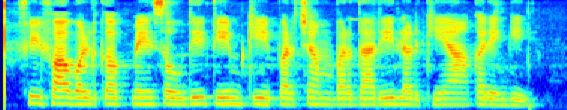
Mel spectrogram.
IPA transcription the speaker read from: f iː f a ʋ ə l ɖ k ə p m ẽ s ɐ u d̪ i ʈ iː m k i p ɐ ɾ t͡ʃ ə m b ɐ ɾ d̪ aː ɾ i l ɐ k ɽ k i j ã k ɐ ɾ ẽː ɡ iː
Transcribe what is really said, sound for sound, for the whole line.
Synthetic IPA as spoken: f iː f a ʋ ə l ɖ k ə p m ẽ s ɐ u d̪ i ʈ iː m k i p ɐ ɾ t͡ʃ ə m b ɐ ɾ d̪ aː ɾ i l ɐ ɽ k i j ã k ɐ ɾ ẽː ɡ iː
